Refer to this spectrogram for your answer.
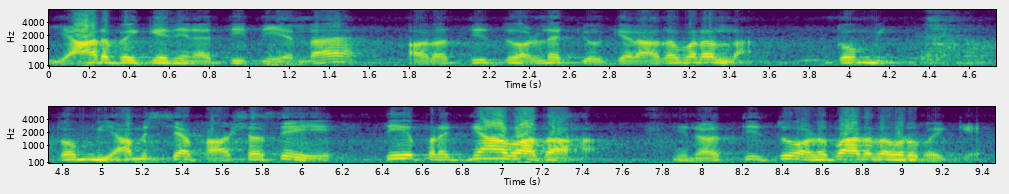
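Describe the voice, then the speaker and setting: Man teaching slow scripture recitation. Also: medium pitch, fairly even intonation, fairly bright tone, slight background noise, poor audio. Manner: chants verses slowly, then explains conversationally with rhetorical questions. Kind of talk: scriptural commentary lecture.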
